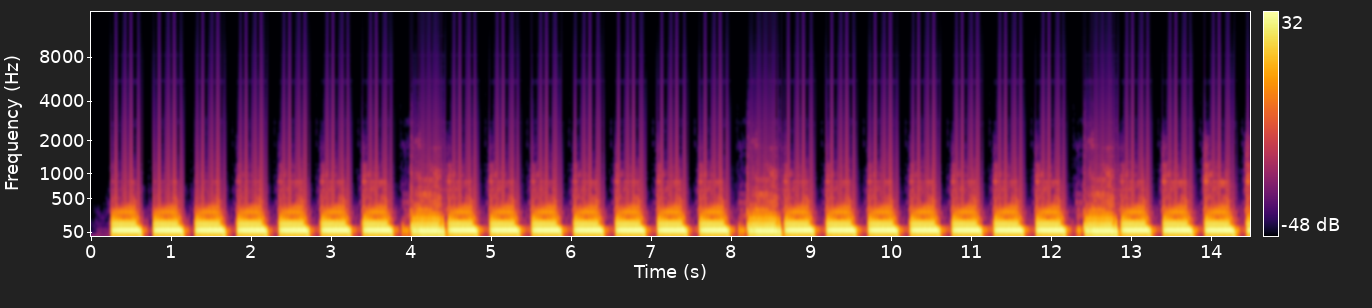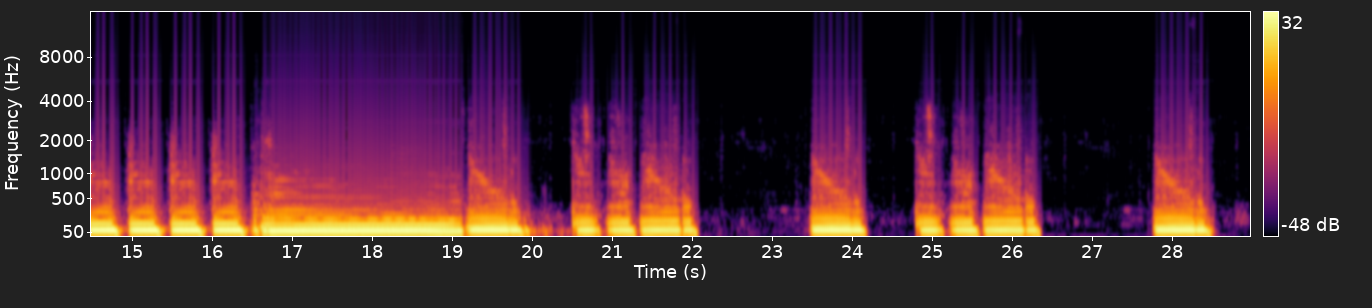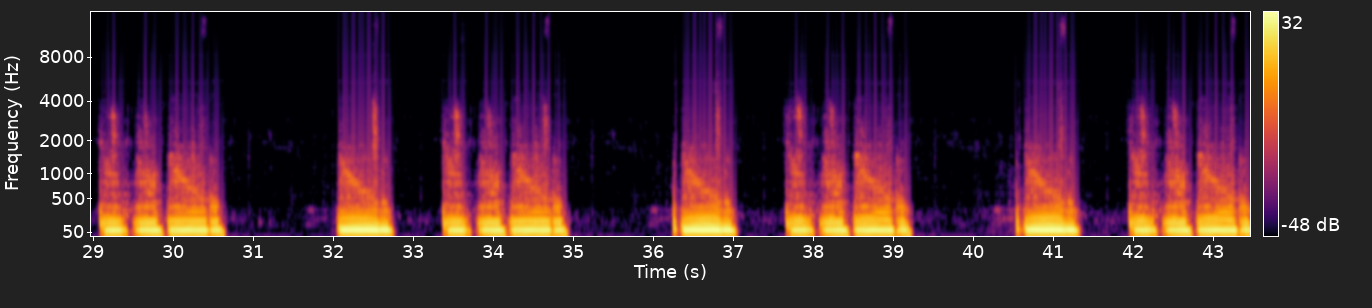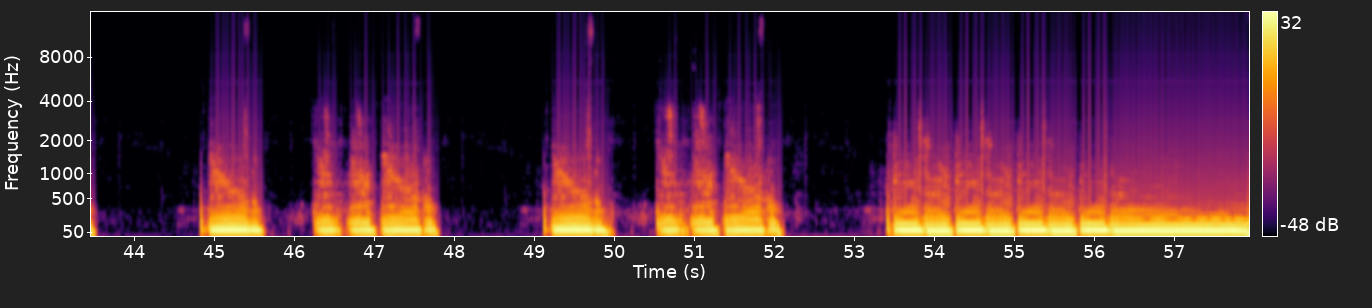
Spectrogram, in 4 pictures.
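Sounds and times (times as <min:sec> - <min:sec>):
rock bass: 0:00.3 - 0:22.1, 0:23.5 - 0:24.2, 0:24.8 - 0:26.4, 0:27.8 - 0:28.5, 0:29.1 - 0:30.7, 0:32.1 - 0:32.8, 0:33.4 - 0:35.0, 0:36.3 - 0:37.1, 0:37.7 - 0:39.2, 0:40.6 - 0:41.3, 0:42.0 - 0:43.6, 0:44.9 - 0:45.6, 0:46.3 - 0:47.8, 0:49.2 - 0:50.0, 0:50.6 - 0:52.2, 0:53.4 - 0:57.9.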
